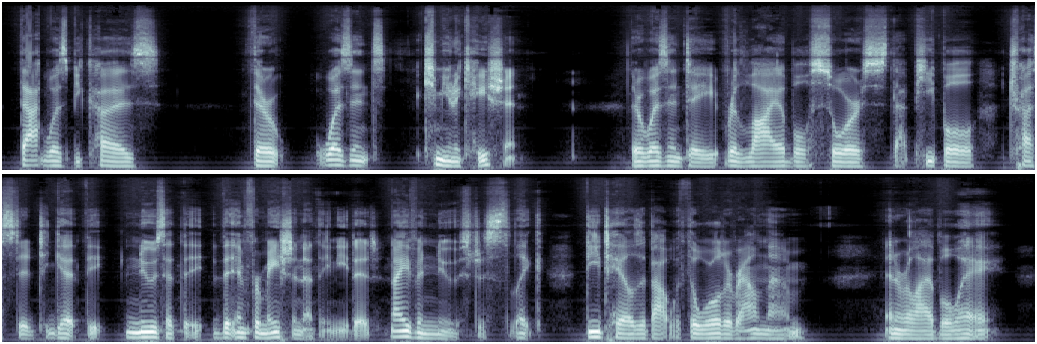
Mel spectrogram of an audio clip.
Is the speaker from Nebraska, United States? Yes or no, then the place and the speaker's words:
yes; Omaha, Nebraska, United States; also born or lived in Bellevue, Nebraska; I left my childhood home behind after 13 years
